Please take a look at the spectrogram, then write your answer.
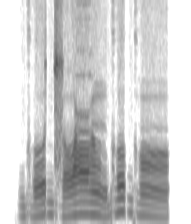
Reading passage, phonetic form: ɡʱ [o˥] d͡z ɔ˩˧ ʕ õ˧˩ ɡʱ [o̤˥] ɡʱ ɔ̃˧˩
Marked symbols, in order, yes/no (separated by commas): no, no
